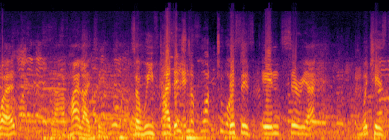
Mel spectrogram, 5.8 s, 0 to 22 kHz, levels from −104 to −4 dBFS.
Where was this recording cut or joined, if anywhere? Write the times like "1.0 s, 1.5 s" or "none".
none

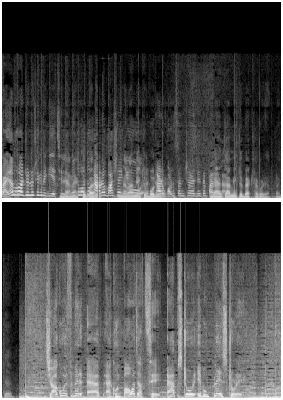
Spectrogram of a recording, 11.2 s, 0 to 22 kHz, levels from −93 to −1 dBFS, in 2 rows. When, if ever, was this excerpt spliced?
5.9 s

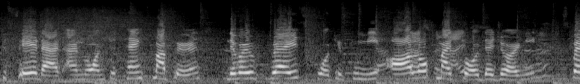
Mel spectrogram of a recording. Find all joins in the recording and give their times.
none

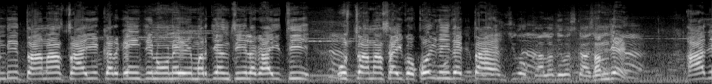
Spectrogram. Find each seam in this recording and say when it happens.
none

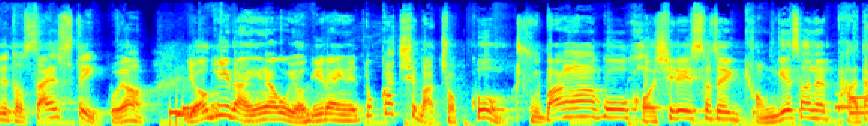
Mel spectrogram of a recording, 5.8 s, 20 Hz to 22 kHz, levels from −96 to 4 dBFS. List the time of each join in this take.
1.1 s

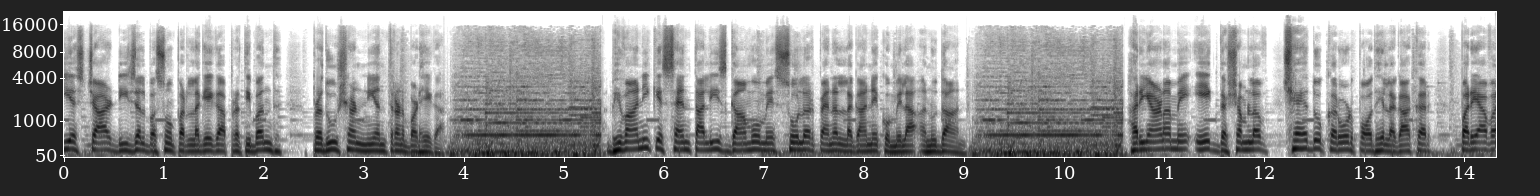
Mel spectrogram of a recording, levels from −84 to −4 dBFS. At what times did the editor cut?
none

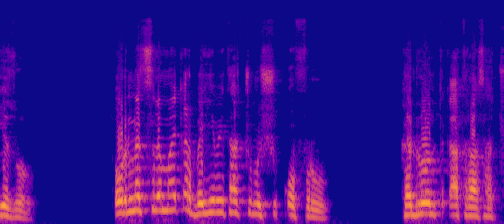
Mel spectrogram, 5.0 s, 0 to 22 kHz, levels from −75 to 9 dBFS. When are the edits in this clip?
none

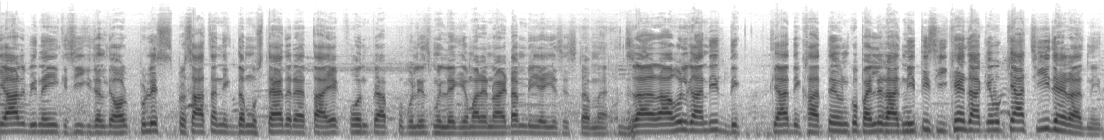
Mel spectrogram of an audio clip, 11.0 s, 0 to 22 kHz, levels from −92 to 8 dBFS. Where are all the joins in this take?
6.2 s

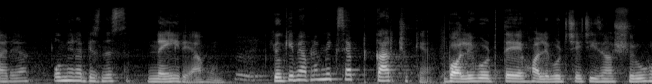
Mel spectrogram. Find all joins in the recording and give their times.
4.4 s

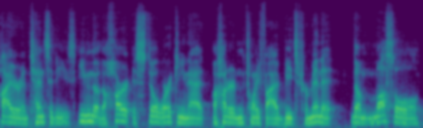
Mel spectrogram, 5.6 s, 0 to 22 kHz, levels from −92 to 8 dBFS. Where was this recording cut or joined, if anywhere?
2.8 s, 4.5 s

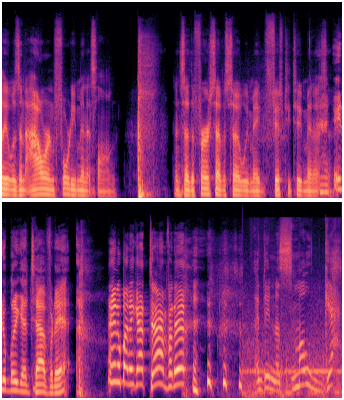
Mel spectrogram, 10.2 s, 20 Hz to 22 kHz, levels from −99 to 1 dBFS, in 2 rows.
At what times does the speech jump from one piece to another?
8.8 s

